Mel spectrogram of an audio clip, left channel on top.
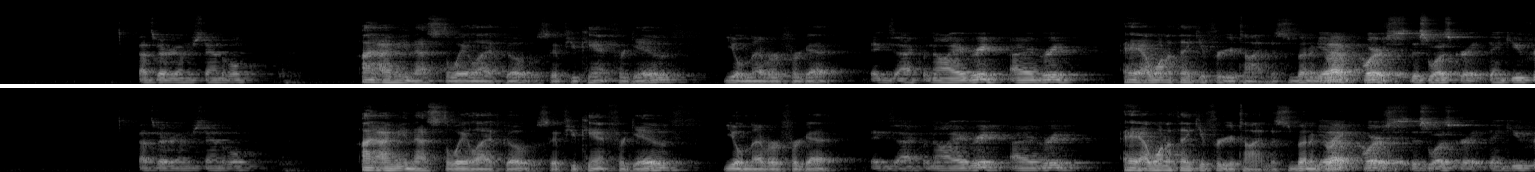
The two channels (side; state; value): both; normal; correlation 0.65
